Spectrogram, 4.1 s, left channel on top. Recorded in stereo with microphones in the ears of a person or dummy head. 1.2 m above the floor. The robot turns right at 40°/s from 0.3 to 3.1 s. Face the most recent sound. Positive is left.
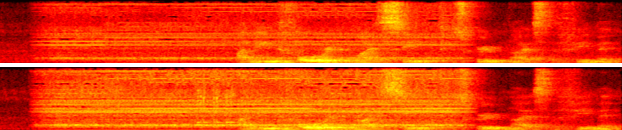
turn(degrees=90)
